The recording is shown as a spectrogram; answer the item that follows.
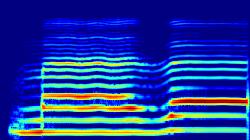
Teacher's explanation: Madza za juga mad tabi'i karena ada alif sebelumnya fathah. Cara membacanya dipanjangkan zalnya 2 harokat.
